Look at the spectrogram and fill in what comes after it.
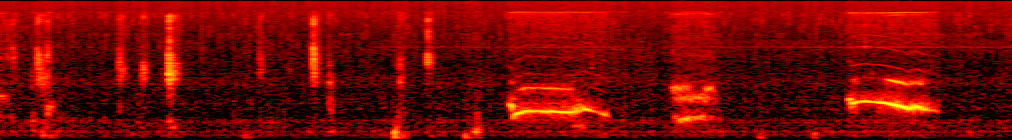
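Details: Foster cats, the mother Alice and her kittens, playing on either side of a latched door; short harmonic meows, two of them drawn out and slightly falling, stand out over soft tapping and scuffling.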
